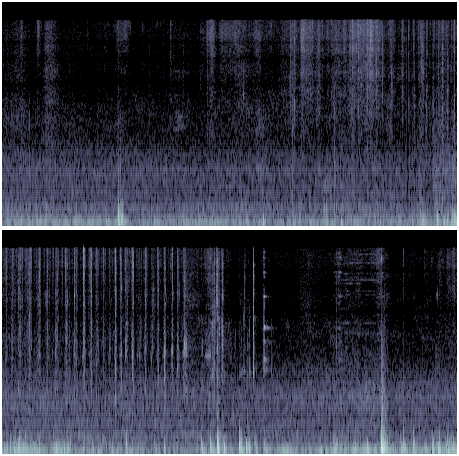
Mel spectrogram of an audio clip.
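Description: Rusty hand-drill parts handled by hand: the chuck is turned off its rusty threaded spindle with a run of small gritty clicks and scrapes, and metal parts knock a few times, the sharpest knock near the end.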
